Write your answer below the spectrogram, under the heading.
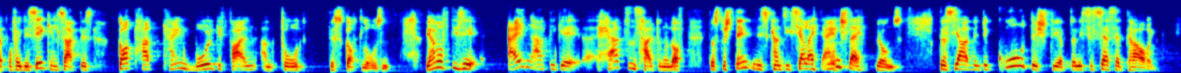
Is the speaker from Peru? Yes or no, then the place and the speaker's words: no; Austria; als Österreicher, der dem deutschsprachigen Raum dienen darf.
